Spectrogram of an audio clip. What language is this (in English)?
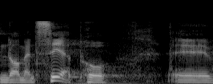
Danish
